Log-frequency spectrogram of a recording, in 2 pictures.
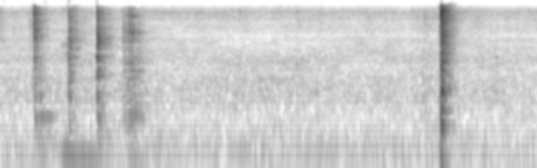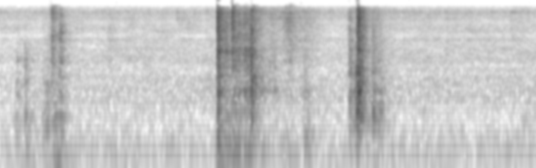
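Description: A metal spoon clinking and scraping against a small enamel pot while a thick sauce is stirred. There are a few quick clinks in the first second, a sharp knock near the middle, and more knocks near the end.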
